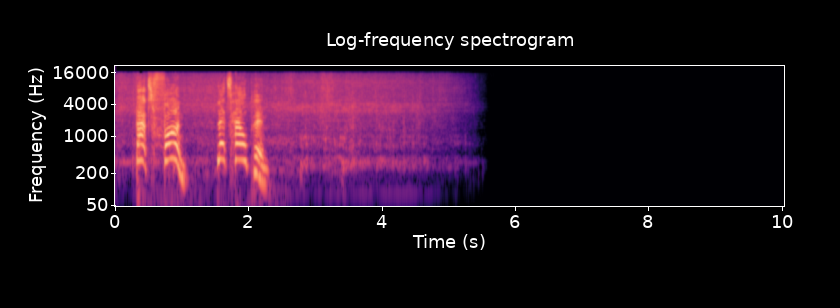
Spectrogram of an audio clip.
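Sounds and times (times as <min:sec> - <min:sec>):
running splashing water: 0:00.0 - 0:05.4.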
